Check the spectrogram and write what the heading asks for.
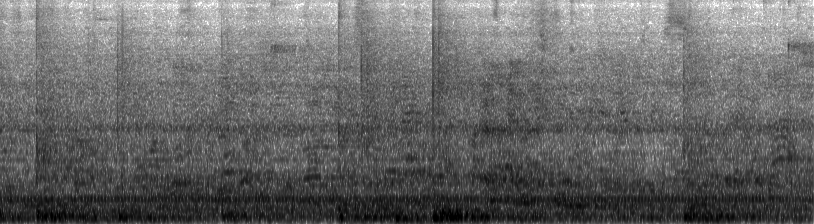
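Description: Volleyballs being struck and bouncing on a hardwood gym floor during warm-up: several sharp smacks at irregular moments, the loudest a little past the middle, over background chatter and a steady hum.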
